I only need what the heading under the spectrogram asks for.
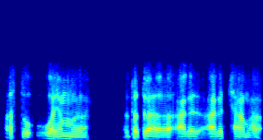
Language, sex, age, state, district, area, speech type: Sanskrit, male, 18-30, Karnataka, Uttara Kannada, rural, conversation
